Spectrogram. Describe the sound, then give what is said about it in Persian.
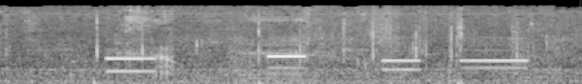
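A phone keypad gives four short electronic tones, one after another, as a number is dialed. The beeps sit over a noisy, rumbling background. “خب من پاشی زنگ به این بزنم”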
